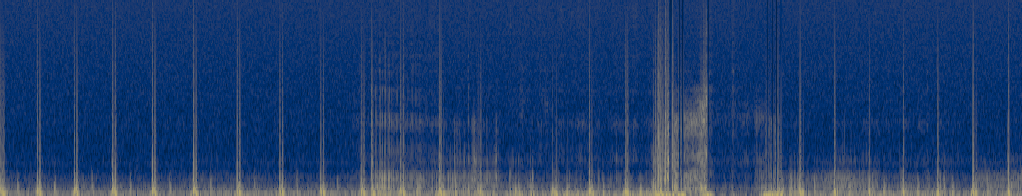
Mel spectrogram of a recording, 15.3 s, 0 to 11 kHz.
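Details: Steady, fast heartbeat of about 95 a minute with heavy breathing, heard on cardiac auscultation during cool-down after a long run, with visible neck veins and pulse; normal heart sounds after exercise.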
